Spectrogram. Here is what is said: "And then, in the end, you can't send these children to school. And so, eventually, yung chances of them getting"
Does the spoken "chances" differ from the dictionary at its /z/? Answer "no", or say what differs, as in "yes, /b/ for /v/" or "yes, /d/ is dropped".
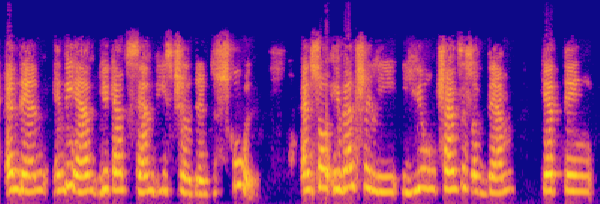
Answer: yes, /s/ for /z/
